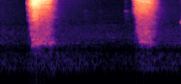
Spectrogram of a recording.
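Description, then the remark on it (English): Two short bursts of an aerosol spray can hissing, each lasting about a quarter second with a pause between, bright against a quiet background. “Spray the spray. It's getting bad over here.”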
